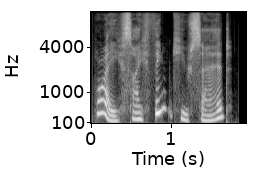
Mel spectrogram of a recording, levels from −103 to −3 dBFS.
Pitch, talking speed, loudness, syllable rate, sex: 240 Hz, 155 wpm, -20 LUFS, 3.5 syllables/s, female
